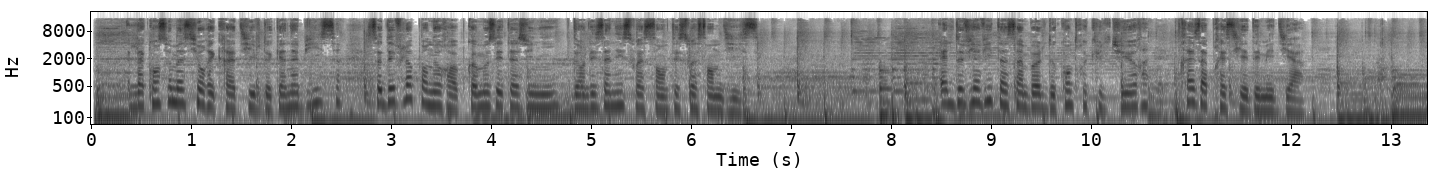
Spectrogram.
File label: french documentaries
